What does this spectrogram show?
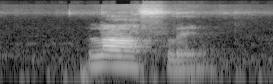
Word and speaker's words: Laughlin: Is it pronounced? Well, get you a smoke. Laughlin.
